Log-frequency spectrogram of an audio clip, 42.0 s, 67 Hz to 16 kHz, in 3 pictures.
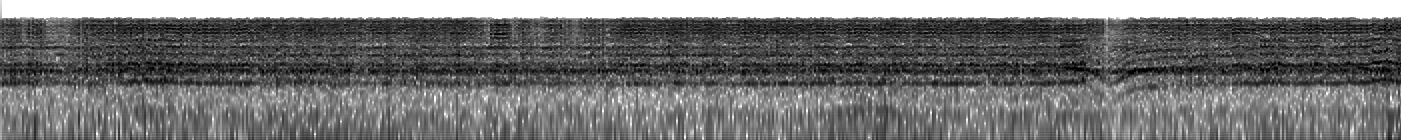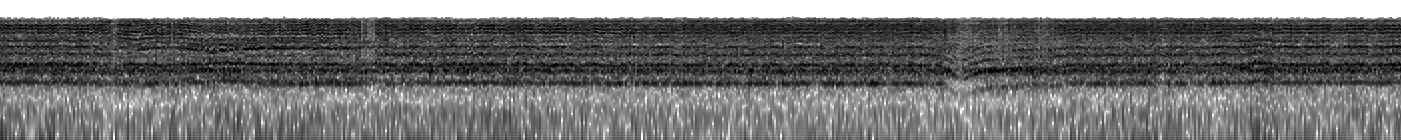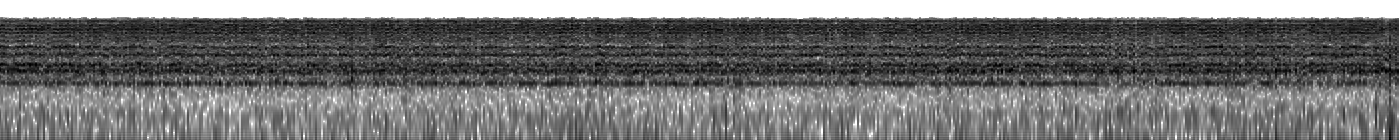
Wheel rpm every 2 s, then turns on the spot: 160, 160, 160, 160, 160, 130, 160, 160, 160, 160, 160, 140, 150, 160, 160, 160, 160, 160, 160, 160, 160.
none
